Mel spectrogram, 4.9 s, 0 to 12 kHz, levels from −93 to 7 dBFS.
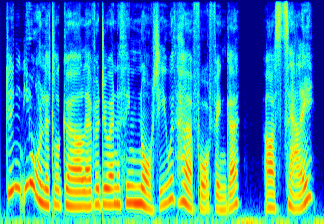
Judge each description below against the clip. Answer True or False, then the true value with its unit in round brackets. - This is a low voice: False (220 Hz)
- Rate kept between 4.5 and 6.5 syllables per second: True (5.4 syllables/s)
